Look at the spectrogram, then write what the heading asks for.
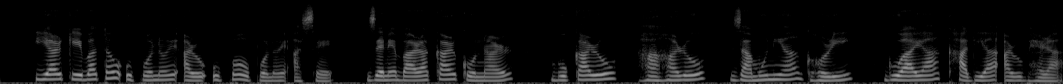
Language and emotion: Assamese, neutral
